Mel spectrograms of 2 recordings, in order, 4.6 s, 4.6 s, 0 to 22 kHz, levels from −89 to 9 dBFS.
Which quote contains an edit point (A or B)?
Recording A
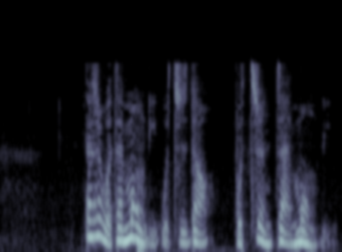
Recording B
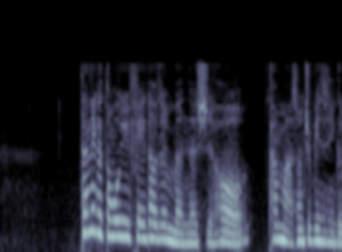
A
